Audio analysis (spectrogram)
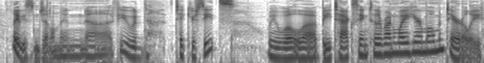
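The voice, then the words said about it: Airline pilot announcement voice. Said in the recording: “did a good pilot imitation”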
